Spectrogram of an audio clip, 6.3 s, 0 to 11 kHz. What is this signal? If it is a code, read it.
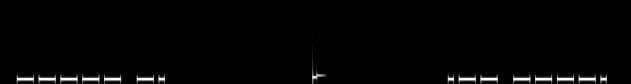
Morse code, heard as a keyed tone, about 22 wpm, 700 Hz. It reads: 0 N W 9
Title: Single-Letter Single-Number 22wpm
